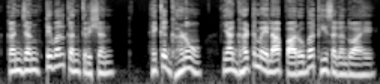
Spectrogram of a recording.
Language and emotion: Sindhi, neutral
